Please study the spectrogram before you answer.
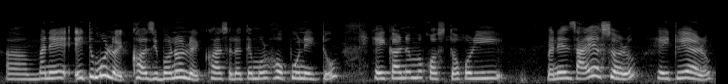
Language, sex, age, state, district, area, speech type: Assamese, female, 18-30, Assam, Nalbari, rural, spontaneous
